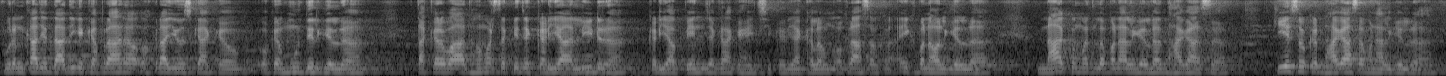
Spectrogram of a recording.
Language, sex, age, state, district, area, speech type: Maithili, male, 30-45, Bihar, Supaul, urban, spontaneous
